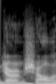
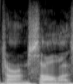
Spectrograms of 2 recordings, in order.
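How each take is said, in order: First: The middle consonant is an sh sound. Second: The middle consonant is a plain s sound. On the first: "that's the Indian pronunciation" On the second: "the Tibetan pronunciation is Dharamsala"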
